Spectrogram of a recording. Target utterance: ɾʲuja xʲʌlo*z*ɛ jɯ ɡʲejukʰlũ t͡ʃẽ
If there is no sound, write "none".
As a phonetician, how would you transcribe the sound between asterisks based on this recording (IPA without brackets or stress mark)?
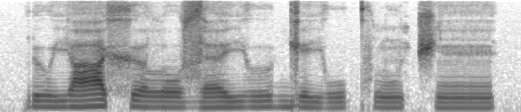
z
